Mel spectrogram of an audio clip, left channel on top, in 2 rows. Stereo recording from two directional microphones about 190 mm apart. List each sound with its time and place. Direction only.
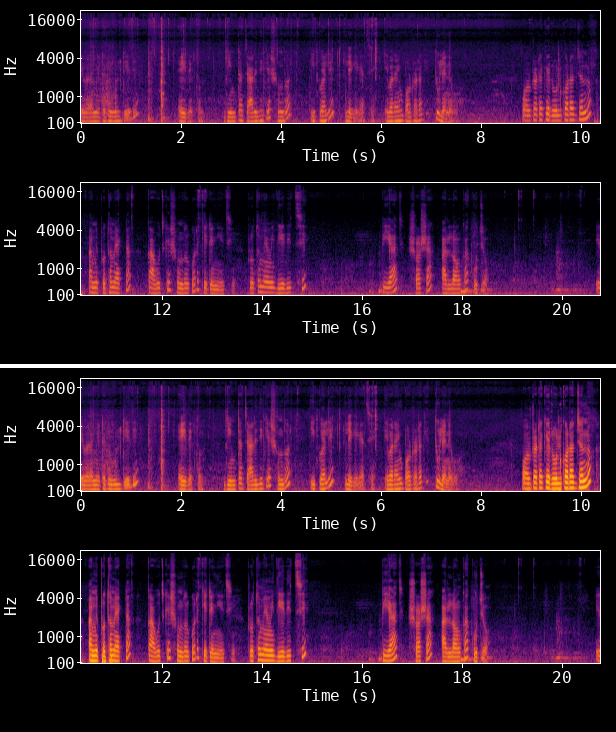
0.0 s speech: 65° right (ahead or behind)
8.8 s speech: 60° right (ahead or behind)
16.4 s speech: 65° right (ahead or behind)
